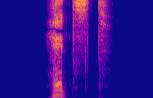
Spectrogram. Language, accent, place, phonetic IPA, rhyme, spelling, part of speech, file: German, Germany, Berlin, [hɛt͡st], -ɛt͡st, hetzt, verb, De-hetzt.ogg
- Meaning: inflection of hetzen: 1. second/third-person singular present 2. second-person plural present 3. plural imperative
